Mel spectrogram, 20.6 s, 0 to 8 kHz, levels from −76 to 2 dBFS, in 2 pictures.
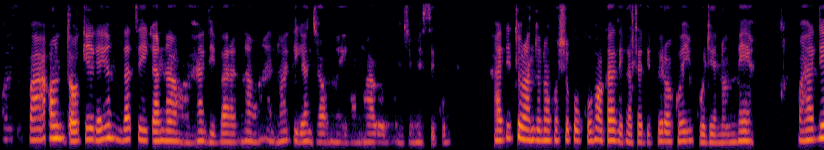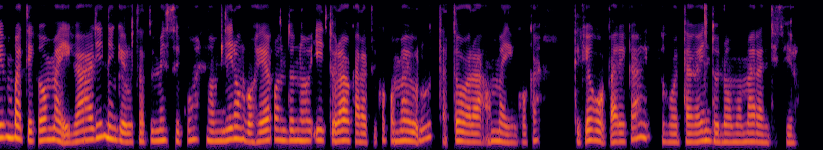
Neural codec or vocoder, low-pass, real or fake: vocoder, 22.05 kHz, 80 mel bands, HiFi-GAN; 7.2 kHz; fake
